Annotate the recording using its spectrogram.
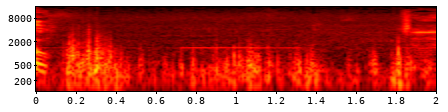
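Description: Wind buffeting a phone microphone, with a thin steady high tone for about a second in the middle.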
